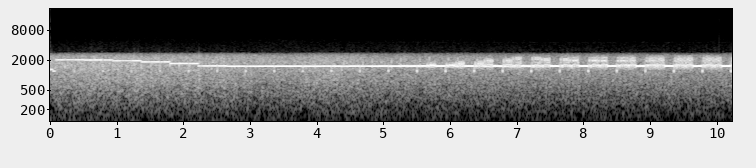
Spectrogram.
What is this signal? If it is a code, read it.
SSTV (slow-scan television), Scottie 1.
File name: sstv / S1-VK7ZGK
